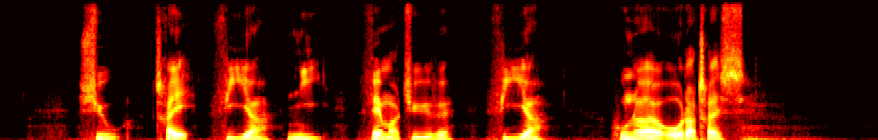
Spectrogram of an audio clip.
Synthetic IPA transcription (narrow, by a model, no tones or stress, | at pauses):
syʊ̰ | t͡sʰʁɛ̰ː | fiːɐnḭː | fem̰ɒ̽t͡sʰyːʋə | fiːɐ | hunʁɐðˠɒ̽ʔɔ̽ːɾəɒt͡sʰʁas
